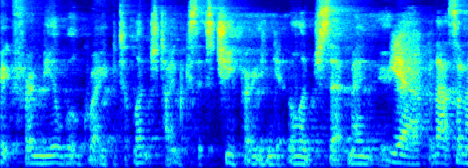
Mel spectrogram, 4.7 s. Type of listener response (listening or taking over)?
listening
